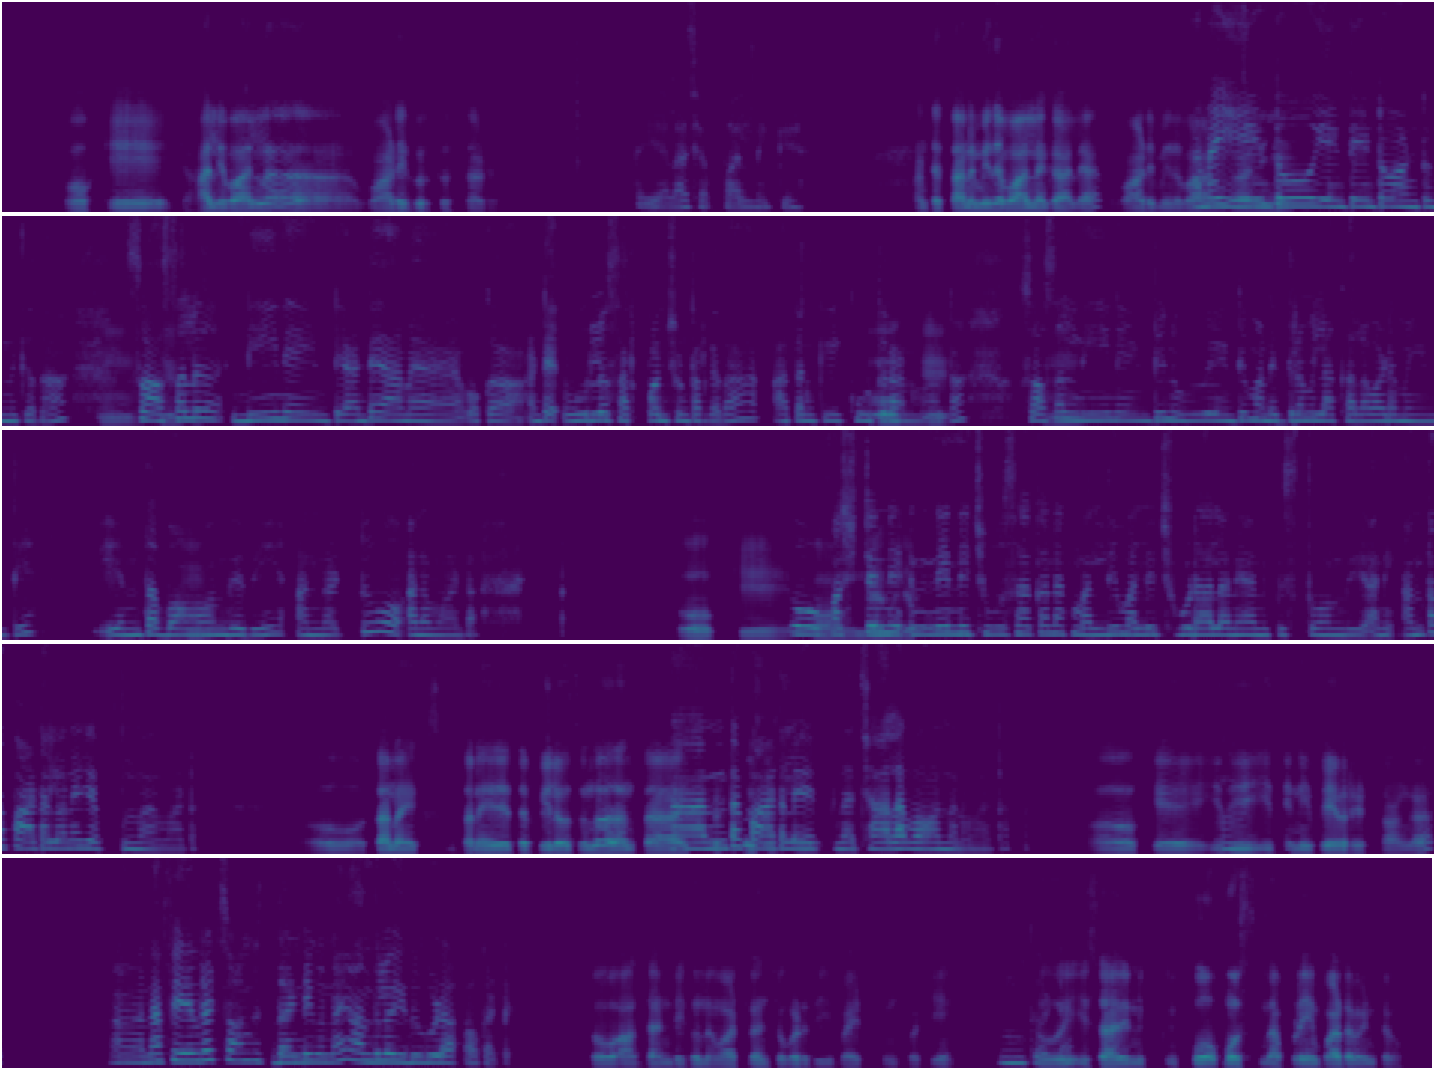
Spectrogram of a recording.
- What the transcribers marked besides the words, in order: other background noise; in English: "సో"; in English: "సో"; tapping; in English: "సో ఫస్ట్ టైమ్"; in English: "ఎక్స్‌ప్రెస్"; in English: "ఫేవరెట్"; in English: "ఫేవరెట్ సాంగ్స్"; in English: "సో"
- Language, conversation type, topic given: Telugu, podcast, ఏ పాటలు మీ మనస్థితిని వెంటనే మార్చేస్తాయి?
